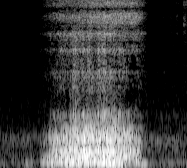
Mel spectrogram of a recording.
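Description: A single loud, rasping snore lasting just over a second during sleep, with quiet before and after. Snoring.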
